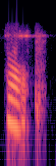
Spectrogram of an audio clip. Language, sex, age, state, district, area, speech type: Marathi, female, 30-45, Maharashtra, Wardha, rural, conversation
